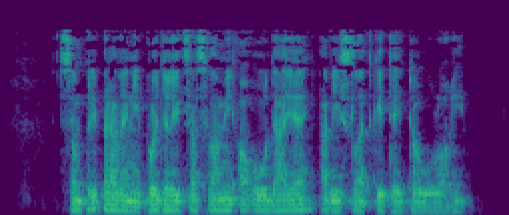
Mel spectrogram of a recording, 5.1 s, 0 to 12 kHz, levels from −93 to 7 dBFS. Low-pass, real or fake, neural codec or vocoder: 7.2 kHz; real; none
